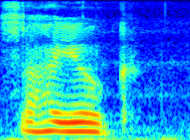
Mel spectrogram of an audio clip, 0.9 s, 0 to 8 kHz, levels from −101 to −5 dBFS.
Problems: none marked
